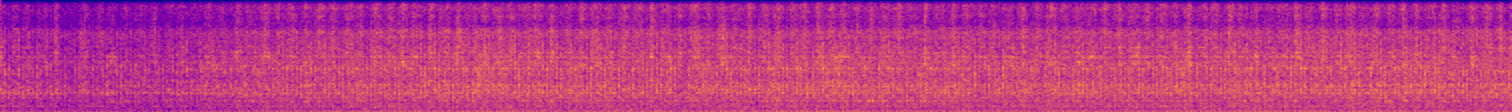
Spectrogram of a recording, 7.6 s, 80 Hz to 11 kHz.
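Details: Force 120 (Mercury) 1999 two-stroke outboard off a Bayliner, warmed up, silencers removed: steady, even idle with a low, smooth beat, no knocks or misses; running cleanly.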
